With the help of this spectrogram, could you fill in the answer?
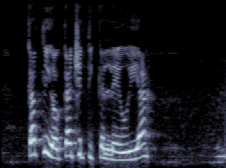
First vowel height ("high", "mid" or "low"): low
